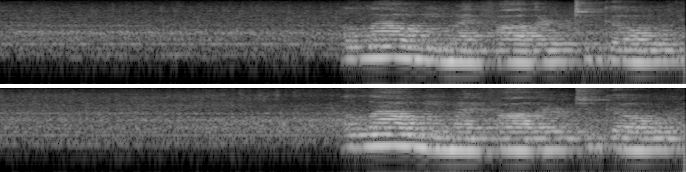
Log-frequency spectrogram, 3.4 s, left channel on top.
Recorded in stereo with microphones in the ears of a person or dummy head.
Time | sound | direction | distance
1.7 | a woman speaking | 10° right (ahead or behind) | 0.8 m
